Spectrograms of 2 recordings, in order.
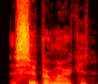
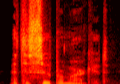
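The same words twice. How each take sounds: First: "supermarket" rising high and louder in disbelief; puzzled echo question. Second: Said in the usual way. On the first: A narrator's reading. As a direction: repeat "supermarket" as a baffled question, pitch climbing to the end. Husband puzzled, repeats her words.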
